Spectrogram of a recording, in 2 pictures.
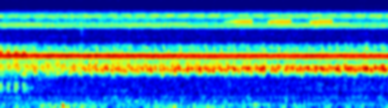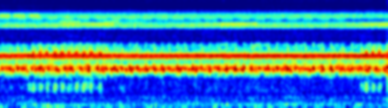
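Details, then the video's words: Night chorus of frogs in rice fields, with two short bursts of pulsed croaking set against a constant shrill hum of insects and a few faint high chirps. "the sound of frogs singing in the rice fields in the middle of the night"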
